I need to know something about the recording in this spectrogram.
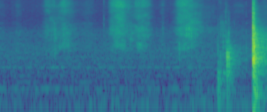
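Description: Hands pressing and rubbing double-sided tape onto the edge of a vinyl banner, giving a few soft swishes. Near the end come several sharp knocks on the table as a hand roller is picked up and put to the banner.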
